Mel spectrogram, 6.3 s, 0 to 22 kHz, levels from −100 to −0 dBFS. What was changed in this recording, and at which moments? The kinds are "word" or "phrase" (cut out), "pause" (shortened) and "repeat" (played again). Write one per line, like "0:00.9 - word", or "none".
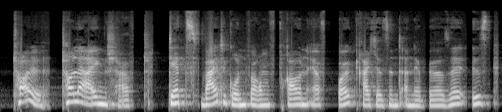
none

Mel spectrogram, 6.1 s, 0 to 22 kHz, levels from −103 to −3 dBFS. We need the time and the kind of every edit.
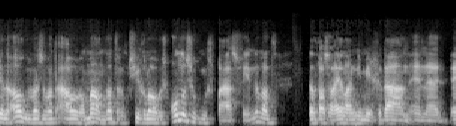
none

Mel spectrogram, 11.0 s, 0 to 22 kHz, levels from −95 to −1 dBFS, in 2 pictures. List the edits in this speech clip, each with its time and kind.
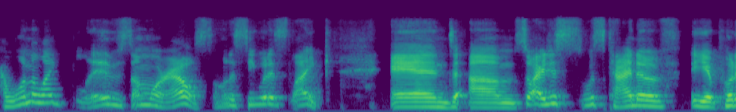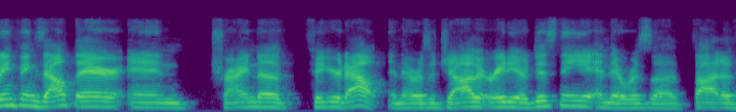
0:05.1 - pause

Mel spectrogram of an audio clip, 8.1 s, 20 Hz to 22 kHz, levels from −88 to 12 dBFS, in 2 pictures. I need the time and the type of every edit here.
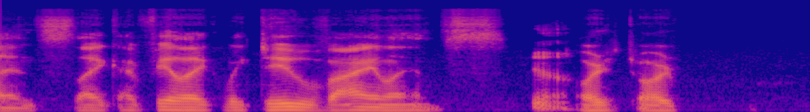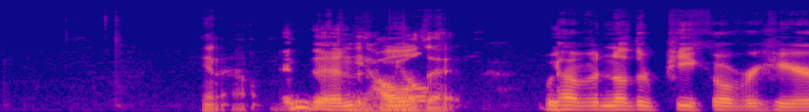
0:01.2 - word
0:02.6 - pause
0:06.8 - word

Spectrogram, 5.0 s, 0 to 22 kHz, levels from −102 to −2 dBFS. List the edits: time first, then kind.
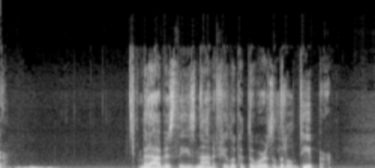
none

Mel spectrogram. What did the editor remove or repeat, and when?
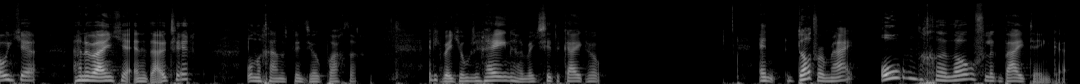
0:02.5 - word
0:02.9 - word
0:04.4 - word
0:05.4 - word
0:05.9 - word
0:08.1 - word

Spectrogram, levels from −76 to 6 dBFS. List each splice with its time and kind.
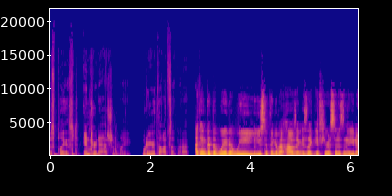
0:02.8 - pause

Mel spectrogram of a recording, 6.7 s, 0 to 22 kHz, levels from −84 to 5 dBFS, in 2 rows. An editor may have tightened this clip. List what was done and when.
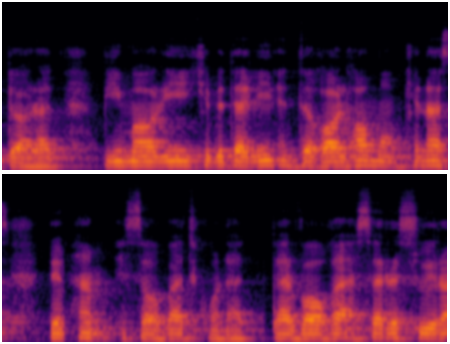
0:02.0 - word
0:03.8 - word
0:05.3 - pause

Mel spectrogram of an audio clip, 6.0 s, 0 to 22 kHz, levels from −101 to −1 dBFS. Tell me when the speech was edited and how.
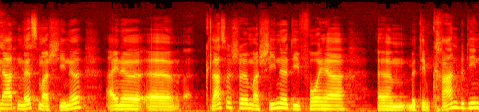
none

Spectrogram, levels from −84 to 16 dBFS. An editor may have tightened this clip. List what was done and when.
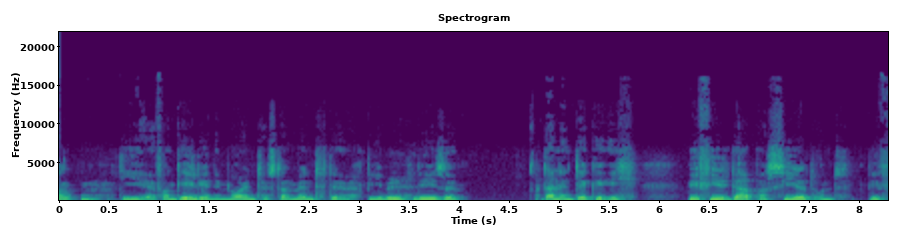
none

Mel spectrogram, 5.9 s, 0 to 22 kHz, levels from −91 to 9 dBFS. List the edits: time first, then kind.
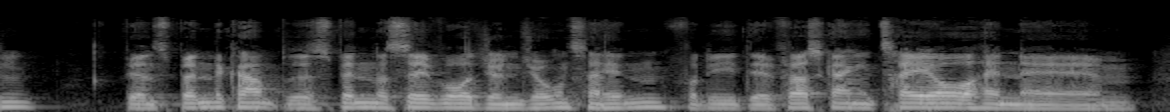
0:03.0 - word

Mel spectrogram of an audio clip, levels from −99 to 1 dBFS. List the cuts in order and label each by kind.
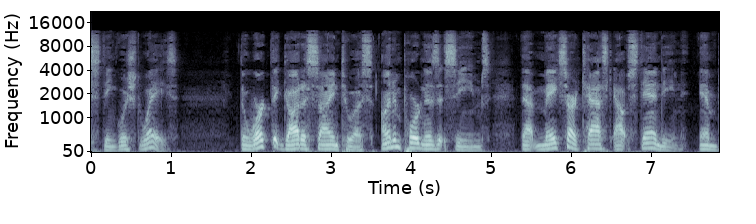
none

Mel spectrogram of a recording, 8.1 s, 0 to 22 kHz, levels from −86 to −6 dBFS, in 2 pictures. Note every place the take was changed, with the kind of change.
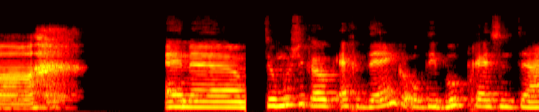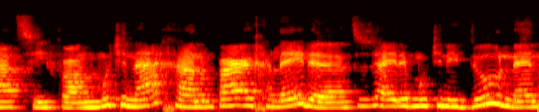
0:01.8 - word

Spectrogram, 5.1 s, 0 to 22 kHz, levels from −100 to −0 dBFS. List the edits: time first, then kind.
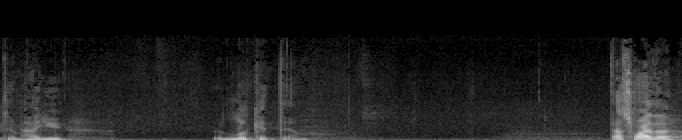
none

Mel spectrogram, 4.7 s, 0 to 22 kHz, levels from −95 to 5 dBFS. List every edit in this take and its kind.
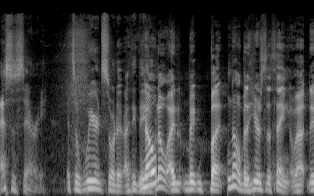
0:02.3 - word
0:03.4 - word

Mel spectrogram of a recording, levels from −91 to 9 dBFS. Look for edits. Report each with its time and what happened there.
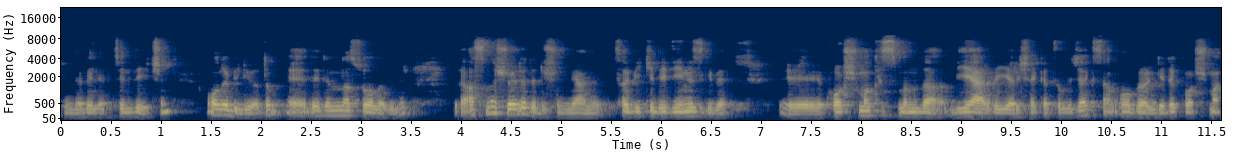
none

